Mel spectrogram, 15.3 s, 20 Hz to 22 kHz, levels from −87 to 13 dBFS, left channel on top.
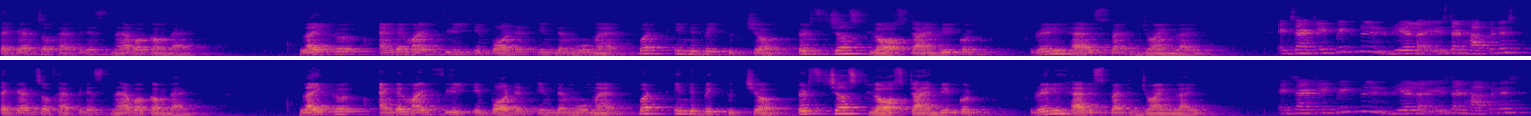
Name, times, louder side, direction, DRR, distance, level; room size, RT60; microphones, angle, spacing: voice 1, 0.0-1.9 3.0-9.8 10.3-12.0, right 5 dB, 70° right, 9 dB, 0.4 m, -32 dB
voice 2, 12.8-15.1, left 3 dB, 65° left, 1 dB, 1.0 m, -41 dB
4.8 x 3.2 x 3.0 m, 0.67 s
head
